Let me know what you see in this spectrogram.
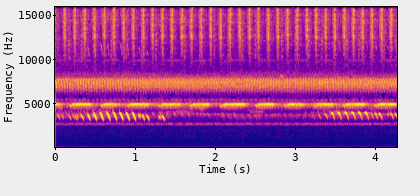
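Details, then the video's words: Insect chorus from a buckwheat field in Ora-dong, Jeju City, South Korea: dense high trills and a ringing steady tone, with a quick rattling chirp sequence at the start and another near the end. "제주 메밀밭의 풀벌레 소리"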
